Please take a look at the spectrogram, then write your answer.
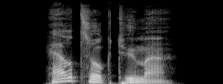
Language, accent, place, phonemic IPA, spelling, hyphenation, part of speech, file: German, Germany, Berlin, /ˈhɛʁtsoːktyːmɐ/, Herzogtümer, Her‧zog‧tü‧mer, noun, De-Herzogtümer.ogg
- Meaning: nominative/accusative/genitive plural of Herzogtum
